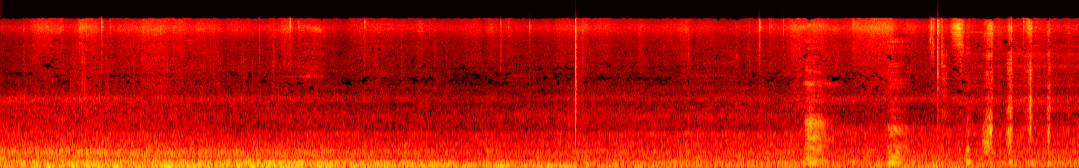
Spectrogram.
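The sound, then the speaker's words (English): A truck approaching and turning gives a continuous low engine rumble that is a little louder in the first few seconds. The rumble carries on steadily, with a few faint clicks near the end. “Yep, there's a truck coming. And he's turning.”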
